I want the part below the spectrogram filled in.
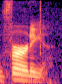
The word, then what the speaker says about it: Furnia: It rhymes with hernia. It is not Furnia. It is Furnia.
